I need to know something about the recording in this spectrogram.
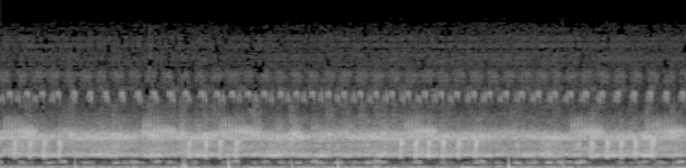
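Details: Frogs calling after rain in a dense, continuous chorus: rapid overlapping pulsed croaks and trills repeating throughout, with high ringing notes above and occasional sharp clicks, and no gaps of silence.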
